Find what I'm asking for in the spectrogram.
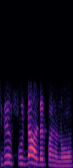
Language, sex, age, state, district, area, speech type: Tamil, female, 18-30, Tamil Nadu, Ariyalur, rural, conversation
